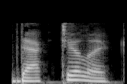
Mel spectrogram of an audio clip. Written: dactylically

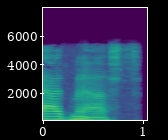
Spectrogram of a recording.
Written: admass

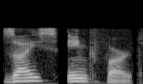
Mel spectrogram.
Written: Seyss-Inquart

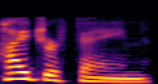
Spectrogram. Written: hydrophane

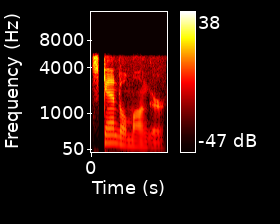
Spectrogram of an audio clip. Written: scandalmonger

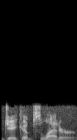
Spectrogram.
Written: Jacob's ladder

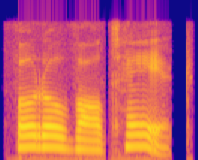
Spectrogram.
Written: photovoltaic

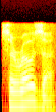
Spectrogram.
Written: serosa

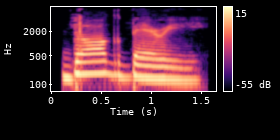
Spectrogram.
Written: Dogberry

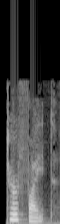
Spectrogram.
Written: turfite

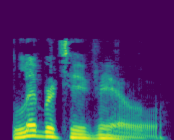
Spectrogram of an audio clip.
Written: libertyville

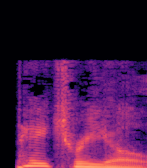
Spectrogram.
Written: patrial

